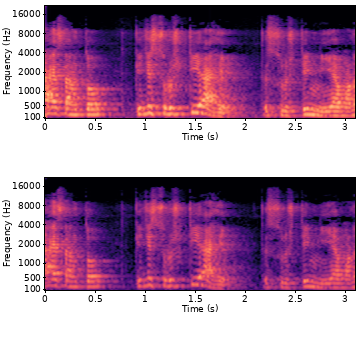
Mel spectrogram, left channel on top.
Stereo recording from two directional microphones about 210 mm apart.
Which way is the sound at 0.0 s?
10° right (ahead or behind).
